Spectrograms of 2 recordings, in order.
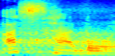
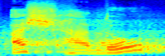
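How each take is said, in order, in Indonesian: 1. Konsonan tengahnya adalah 's' dan 'h' yang terpisah. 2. Konsonan tengahnya adalah satu bunyi 'sh'. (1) "jangan sampai kita ashadu" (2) "saya contohkan asyhadu"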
